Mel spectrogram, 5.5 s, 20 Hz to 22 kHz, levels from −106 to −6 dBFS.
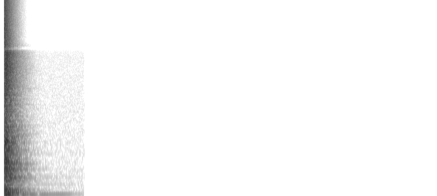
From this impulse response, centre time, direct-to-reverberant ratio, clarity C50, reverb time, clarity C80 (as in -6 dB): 33 ms, -16.5 dB, 6.5 dB, 0.45 s, 10.5 dB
